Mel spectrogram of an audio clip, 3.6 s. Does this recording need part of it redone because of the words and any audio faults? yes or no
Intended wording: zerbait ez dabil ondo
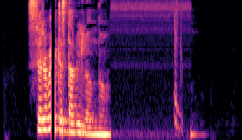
yes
